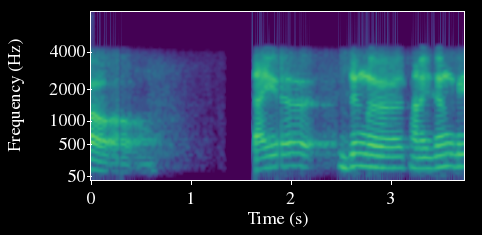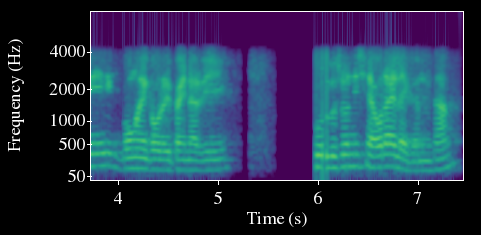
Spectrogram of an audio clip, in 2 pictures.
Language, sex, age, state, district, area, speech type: Bodo, male, 18-30, Assam, Chirang, rural, conversation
